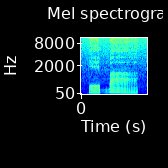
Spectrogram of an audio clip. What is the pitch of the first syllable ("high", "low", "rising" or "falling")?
high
